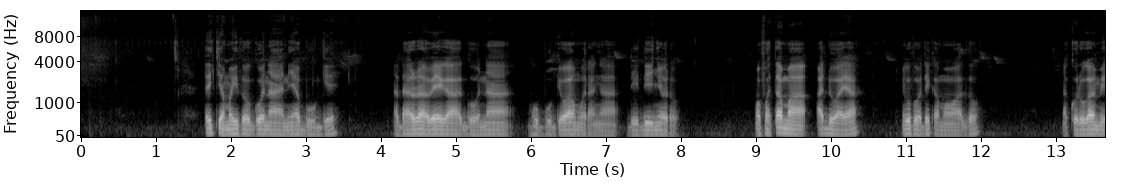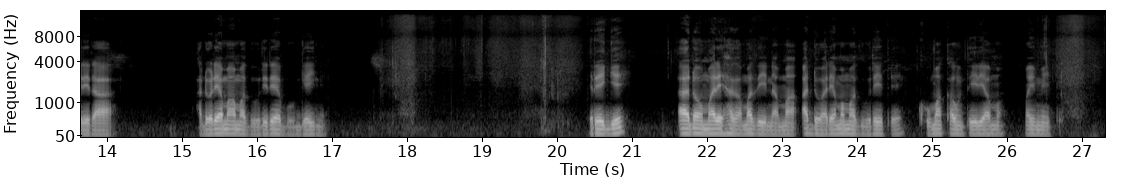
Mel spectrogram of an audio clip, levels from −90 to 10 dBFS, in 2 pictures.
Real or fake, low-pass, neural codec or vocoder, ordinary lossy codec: real; 14.4 kHz; none; none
